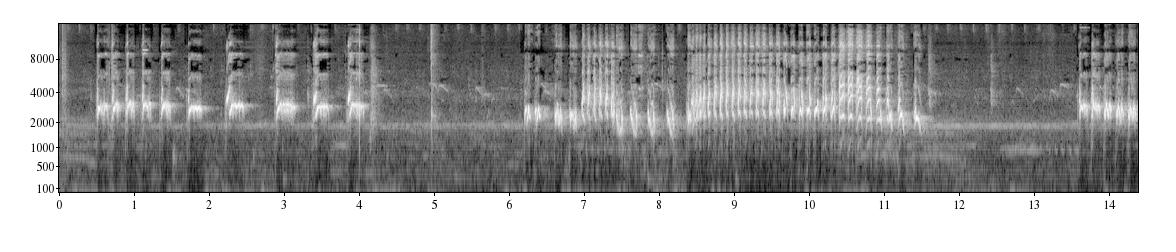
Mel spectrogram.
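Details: Greater green leafbird song: short bursts of repeated high chirps, then a long dense stretch of rapid varied warbling notes, silence, and a final burst of chirps, with a faint steady high tone underneath.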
